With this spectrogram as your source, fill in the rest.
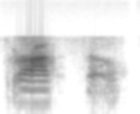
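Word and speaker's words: Braco: And I stumbled across a guy named Brazzo. It's spelled B-R-A-C-O.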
